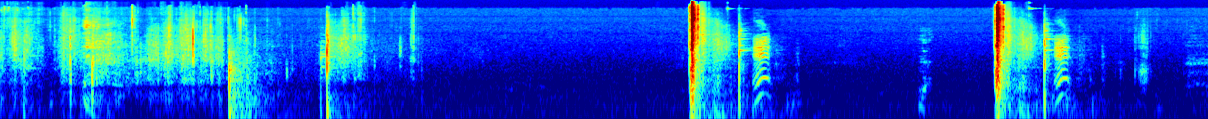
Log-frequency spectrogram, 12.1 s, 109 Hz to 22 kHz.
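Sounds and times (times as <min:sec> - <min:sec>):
sharp cracks: 0:06.9 - 0:07.4, 0:10.0 - 0:10.4
loud rifle shot: 0:06.9 - 0:07.5, 0:10.0 - 0:10.6.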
